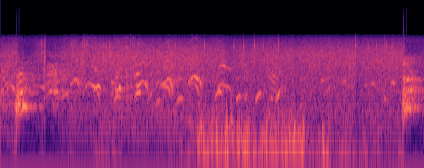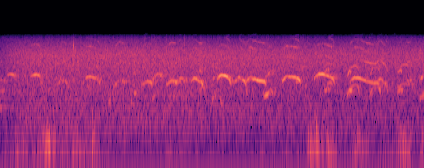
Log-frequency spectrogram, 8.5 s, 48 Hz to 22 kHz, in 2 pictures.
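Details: Litter of Grand Basset Griffon Vendéen pups on their first trip outside, 23 June 2009: many short rising-and-falling squeaks and whines, with low rumbling handling noise and a sharp knock partway through.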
